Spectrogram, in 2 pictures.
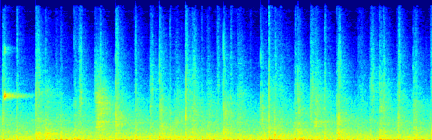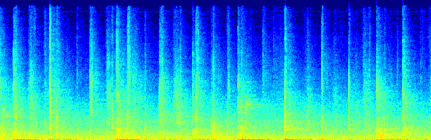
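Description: A football being juggled and bounced on a concrete floor: a quick, uneven run of ball thuds, two or three a second, echoing off bare block walls, over background music.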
